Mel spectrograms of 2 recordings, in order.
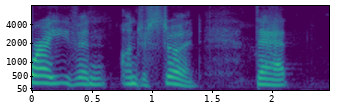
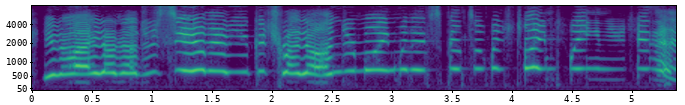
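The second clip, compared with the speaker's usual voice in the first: shrill high-pitched outrage; 5 dB louder than usual. Shown as a demonstration. Speaker demos a woman's too-high indignant reply, very high pitched. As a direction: voice shooting way up, much higher and louder. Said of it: "your voice goes up so high that only bats can hear you".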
